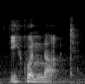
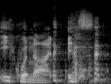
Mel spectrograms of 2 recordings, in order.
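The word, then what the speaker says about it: Ekuanot: Equinaut.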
